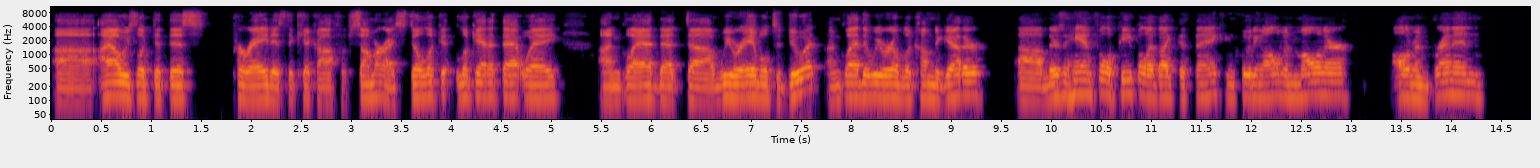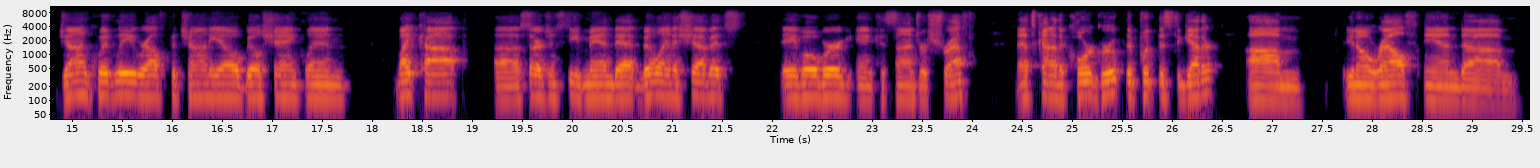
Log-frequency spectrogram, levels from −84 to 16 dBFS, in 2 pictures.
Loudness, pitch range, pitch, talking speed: -20 LUFS, 105-120 Hz, 115 Hz, 185 wpm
